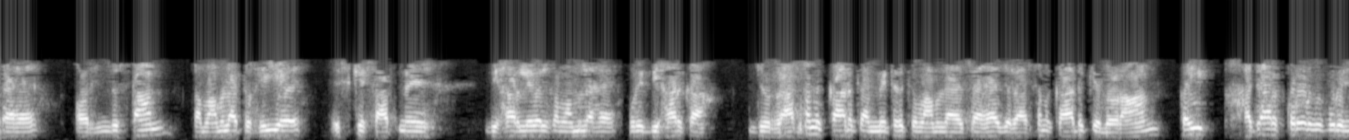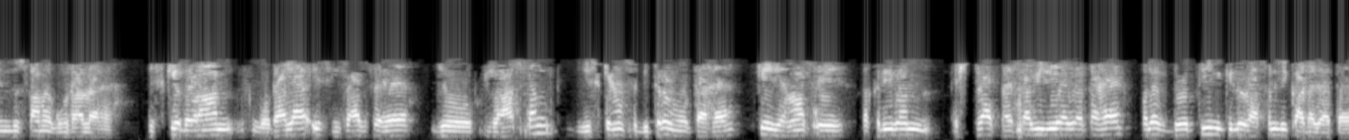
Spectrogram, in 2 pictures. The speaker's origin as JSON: {"language": "Hindi", "town": "Ram Dumra", "region": "Bihar", "country": "India", "said": "राम डुमरा का रहने वाला हूँ, 4 नंबर वार्ड हरदिया पंचायत सिंगिया प्रखंड जिला समस्तीपुर।"}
